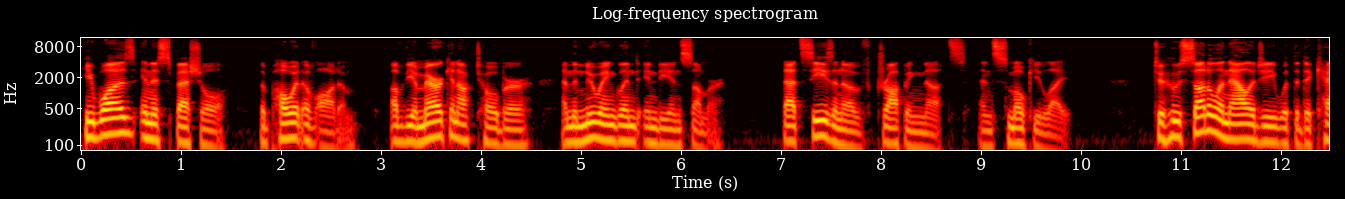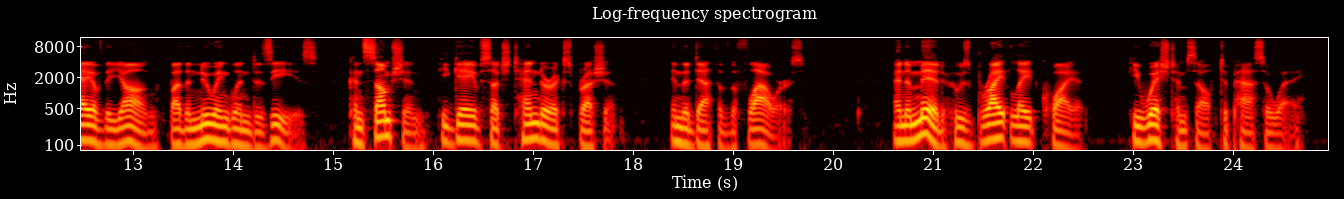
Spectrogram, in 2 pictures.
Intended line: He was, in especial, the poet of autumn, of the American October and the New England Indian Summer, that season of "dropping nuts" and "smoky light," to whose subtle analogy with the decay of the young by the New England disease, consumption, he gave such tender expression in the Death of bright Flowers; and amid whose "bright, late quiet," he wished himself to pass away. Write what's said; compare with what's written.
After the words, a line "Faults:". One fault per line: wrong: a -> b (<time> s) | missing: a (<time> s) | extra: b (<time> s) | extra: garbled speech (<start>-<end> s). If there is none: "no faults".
He was, in especial, the poet of autumn, of the American October and the New England Indian Summer, that season of "dropping nuts" and "smoky light," to whose subtle analogy with the decay of the young by the New England disease, consumption, he gave such tender expression in the Death of the Flowers; and amid whose "bright, late quiet," he wished himself to pass away.
Faults:
wrong: bright -> the (19.0 s)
